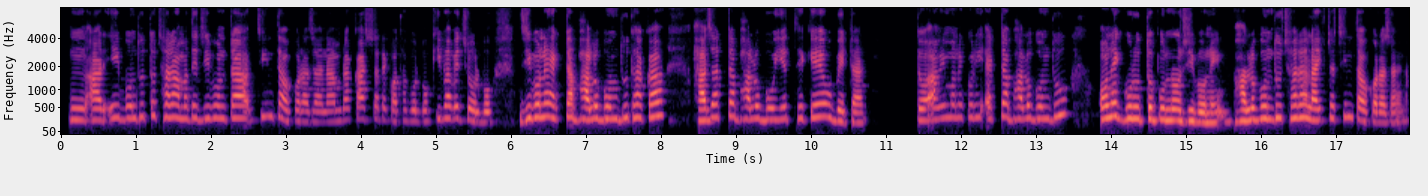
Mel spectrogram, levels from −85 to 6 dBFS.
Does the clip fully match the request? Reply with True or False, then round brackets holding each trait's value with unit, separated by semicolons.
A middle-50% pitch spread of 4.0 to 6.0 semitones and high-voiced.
False (3.2 semitones; 260 Hz)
